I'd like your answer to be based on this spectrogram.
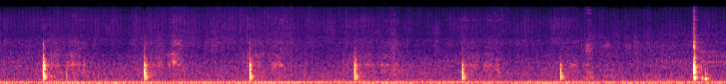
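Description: Knife slicing mushrooms very thin on a board at an outdoor grill setup, a series of about eight crisp, evenly spaced chops close by and quiet, over a low steady hum.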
